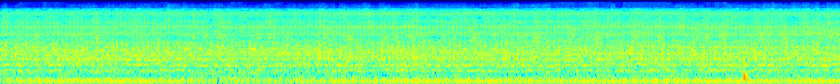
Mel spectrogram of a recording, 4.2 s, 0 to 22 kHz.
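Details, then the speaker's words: Mostly stock DeLorean, VIN 10719, started from freezing cold; it has a cold-start problem unless given gas, then settles to a steady, smooth idle with low hum and exhaust hiss, some water vapour from exhaust; runs healthy. "but once she's running she sets down fairly well and there doesn't seem to be many"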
